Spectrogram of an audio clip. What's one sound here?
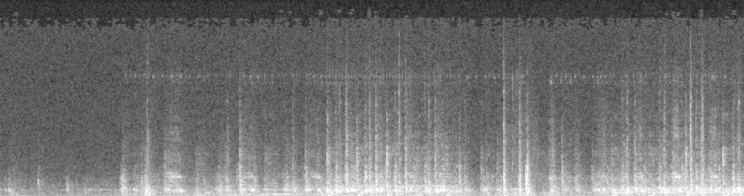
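A sewing machine whirs and stitches rapidly.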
